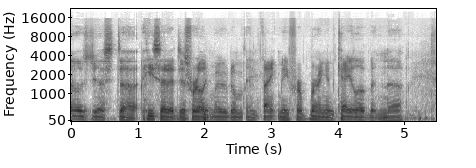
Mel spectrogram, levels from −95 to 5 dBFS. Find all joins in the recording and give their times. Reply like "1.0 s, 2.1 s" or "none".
2.5 s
